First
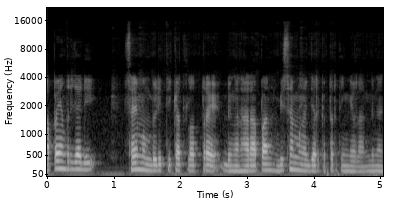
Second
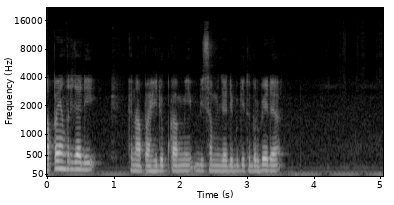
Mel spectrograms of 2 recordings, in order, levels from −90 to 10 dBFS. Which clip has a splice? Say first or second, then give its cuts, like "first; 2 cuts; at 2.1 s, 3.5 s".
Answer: first; 1 cut; at 1.1 s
